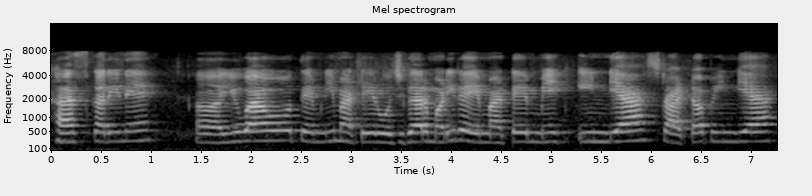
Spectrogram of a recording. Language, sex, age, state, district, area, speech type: Gujarati, female, 45-60, Gujarat, Kheda, rural, spontaneous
